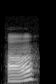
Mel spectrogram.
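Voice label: "huh", male; voice; Web Clip Empire 150,000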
